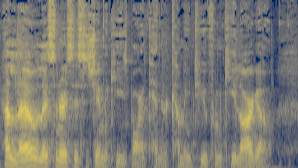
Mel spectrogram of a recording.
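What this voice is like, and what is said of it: Sick, unwell-sounding voice. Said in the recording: “You probably can tell by my voice... you don't sound too well... No, I do not feel so.”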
